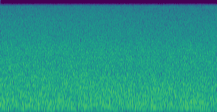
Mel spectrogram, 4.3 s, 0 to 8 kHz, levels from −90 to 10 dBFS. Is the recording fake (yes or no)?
no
